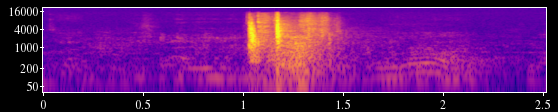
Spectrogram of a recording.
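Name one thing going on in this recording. A page turns with a quick papery swish.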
